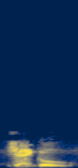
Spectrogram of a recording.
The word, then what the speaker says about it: Django: the name of it the d is silent django and a lot a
